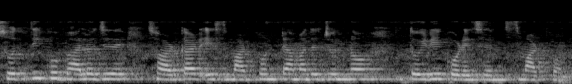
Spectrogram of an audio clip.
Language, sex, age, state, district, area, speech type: Bengali, female, 18-30, West Bengal, Nadia, rural, spontaneous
